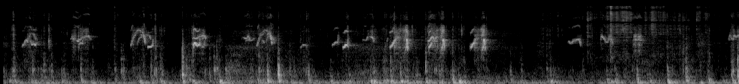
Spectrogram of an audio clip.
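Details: Newly hatched guineafowl keets, hatched April 28, 2022: thin, high peeps repeated irregularly, several chicks overlapping, over a steady rustling and tapping background noise.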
